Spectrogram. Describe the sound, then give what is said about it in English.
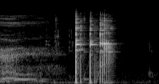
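A glass bottle clinks sharply three times in quick succession, bright ringing knocks as if fumbled and nearly dropped, over a low murmur of background sound. “You nearly smashed your bottle.”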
